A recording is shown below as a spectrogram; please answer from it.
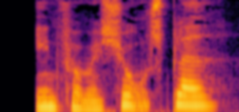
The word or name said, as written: informationsblad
